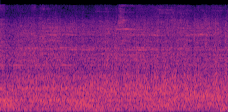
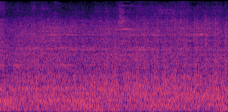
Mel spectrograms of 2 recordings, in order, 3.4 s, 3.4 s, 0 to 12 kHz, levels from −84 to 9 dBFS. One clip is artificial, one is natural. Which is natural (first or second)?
first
